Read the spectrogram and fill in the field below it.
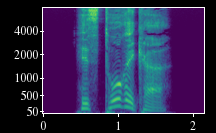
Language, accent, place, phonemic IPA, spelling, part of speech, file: German, Germany, Berlin, /hɪsˈtoːʁikɐ/, Historiker, noun, De-Historiker.ogg
- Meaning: historian (writer of history; a chronicler)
